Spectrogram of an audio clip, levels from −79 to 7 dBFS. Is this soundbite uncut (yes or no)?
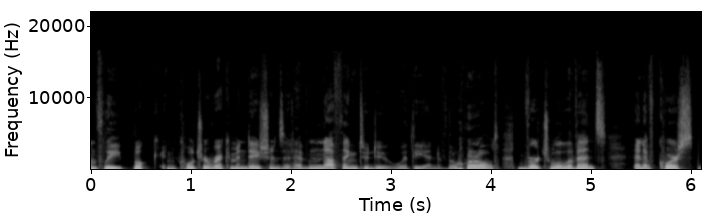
yes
